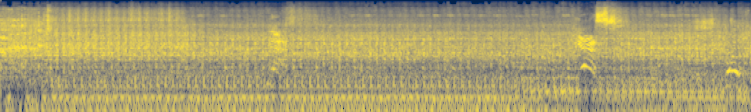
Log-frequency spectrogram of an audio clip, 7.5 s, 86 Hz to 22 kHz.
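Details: 2017 Husqvarna FX450 after fixing a no-start, fuel pump now running, relay replaced; steady even four-stroke idle with smooth beat and no misses or knocks; running cleanly.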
